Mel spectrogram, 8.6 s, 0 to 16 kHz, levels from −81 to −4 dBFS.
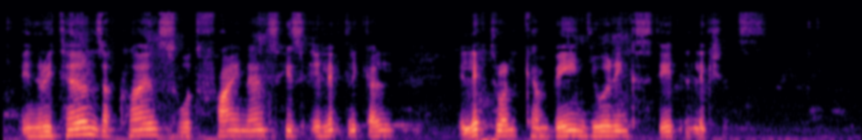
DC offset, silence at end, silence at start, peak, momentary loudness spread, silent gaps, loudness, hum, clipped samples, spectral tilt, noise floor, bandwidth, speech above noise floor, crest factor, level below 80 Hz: under 0.1%; 1 s; 0.25 s; -6 dBFS; 11 LU; none; -27 LUFS; 50 Hz at -55 dBFS; under 0.1%; -5.5 dB/octave; -59 dBFS; 11.5 kHz; 33 dB; 22 dB; -54 dBFS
